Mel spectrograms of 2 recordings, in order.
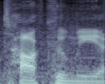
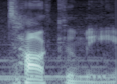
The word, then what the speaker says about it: Takumi: I think it's closer like how it's pronounced closer in Japanese or in Japan if you will which is like takumi right takumi takumi but then we get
